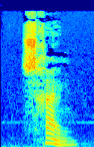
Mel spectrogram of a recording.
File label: "schuin", Dutch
